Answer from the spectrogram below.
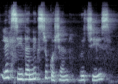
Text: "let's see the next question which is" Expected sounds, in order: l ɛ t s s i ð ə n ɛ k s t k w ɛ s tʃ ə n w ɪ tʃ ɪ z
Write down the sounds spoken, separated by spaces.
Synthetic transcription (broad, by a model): l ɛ t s s i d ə n ɛ k s t k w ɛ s ʃ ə n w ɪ tʃ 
